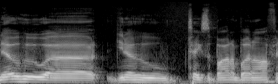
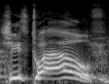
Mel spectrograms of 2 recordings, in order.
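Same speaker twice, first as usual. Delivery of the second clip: high mocking sitcom voice. Voicing sitcom character.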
